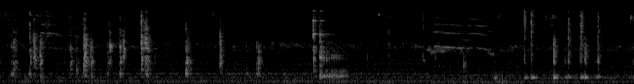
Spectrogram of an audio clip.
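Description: A spatula clicking and scraping against a wok during stir-frying, in irregular sharp taps a few times a second.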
